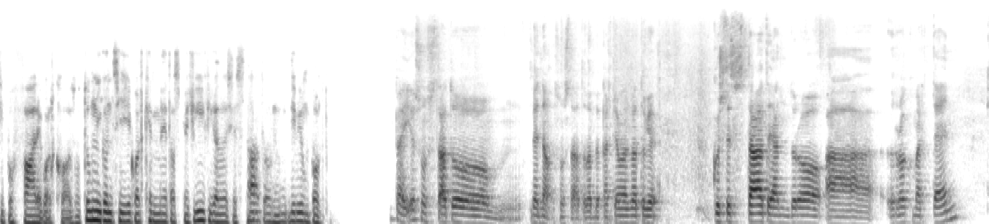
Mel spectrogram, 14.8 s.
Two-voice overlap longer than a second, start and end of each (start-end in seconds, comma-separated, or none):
none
